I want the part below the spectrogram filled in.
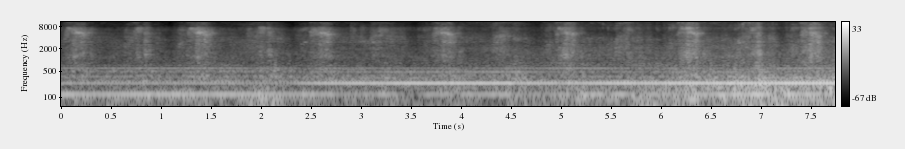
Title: the dryer is making a noise.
